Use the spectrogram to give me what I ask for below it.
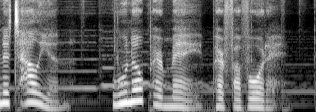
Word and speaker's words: favore: In Italian, uno per me, per favore. It's simple but effective. Uno per me means specifically for you. Thoughtful, listen to the soft V in favore.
